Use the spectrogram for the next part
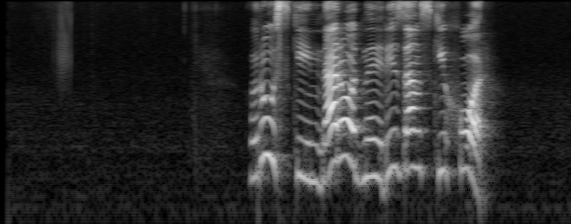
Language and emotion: Russian, positive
